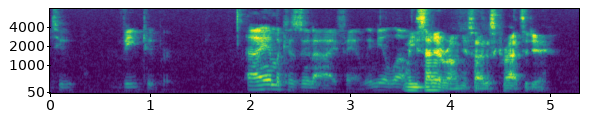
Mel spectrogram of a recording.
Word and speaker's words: Kizuna AI: 2D illustrations or 3D CG characters, proposed by Kizna AI in December 2016. The term is sometimes abbreviated to VTuber. I am a Kizuna Ai fan.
